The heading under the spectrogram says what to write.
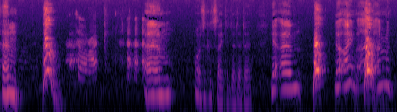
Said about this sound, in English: Sorry about dog in the background.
